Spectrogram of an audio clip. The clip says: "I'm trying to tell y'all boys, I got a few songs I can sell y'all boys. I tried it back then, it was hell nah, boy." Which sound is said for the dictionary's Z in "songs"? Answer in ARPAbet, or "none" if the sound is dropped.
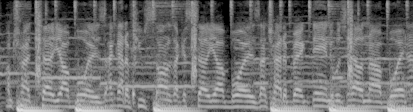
Z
